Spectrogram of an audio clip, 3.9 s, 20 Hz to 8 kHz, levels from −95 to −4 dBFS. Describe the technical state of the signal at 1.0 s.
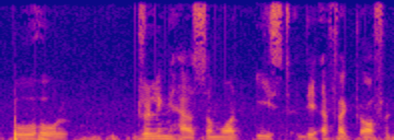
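At 1.0 s the signal is inside a stretch affected by a resampler restarted on every block, running from 0.3 s to the end of the clip. The conversion from 24 kHz down to 16 kHz was done on 50 ms blocks separately, so each block edge was computed without the true neighbouring samples and carries a small discontinuity. This is heard as a regular tick at 20 Hz that rides on the speech and drops away when the signal does.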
